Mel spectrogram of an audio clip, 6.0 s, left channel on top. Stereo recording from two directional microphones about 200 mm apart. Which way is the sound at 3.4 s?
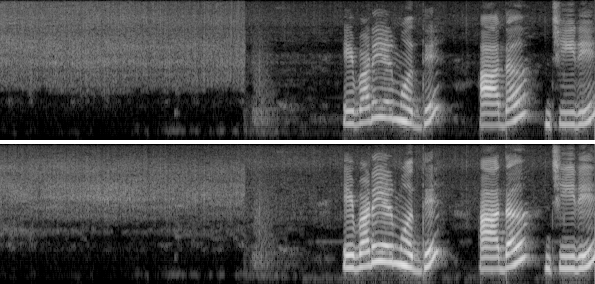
25° right (ahead or behind).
